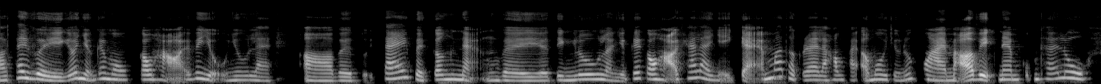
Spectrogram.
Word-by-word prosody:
thay 300 0 +4
vì 200 -10 +3
có 235 - +1
những 255 -7 +2
cái 265 - 0
mâu 220 -3 0
câu 220 0 +2
hỏi 220 +1 -1
ví 270 +1 0
dụ 215 - -1
như 200 -1 -6
là, 180 -3 -6 0.3
ờ, 175 -2 -1
về 175 -2 -2
tuổi - - -18
tác, 280 +5 +2
về 205 - +1
cân 225 +4 +1
nặng, 185 -2 -3
về 175 -1 -1
tiền 200 0 -2
lương 235 +1 +3
là 215 -5 0
những 155 -3 -8
cái 275 - -1
câu 240 -3 +4
hỏi 230 - +3
khá 295 +1 -4
là 290 -7 -1
nhạy 210 +2 -8
cảm 260 +3 +1
á, 350 +2 -1
thật 235 - -5
ra 205 +1 -1
là 195 - -2
hông 210 +2 -5
phải 190 - -8
ở - - -1
môi 220 +2 -1
trường 185 -4 -11
nước 240 +5 -5
ngoài 185 -5 +2
mà 180 - -2
ở - - +9
Việt 220 -1 +5
Nam 225 0 0
cũng 235 - -16
thế 250 +2 -7
luôn. 285 -4 +2
220 Hz, 265 wpm, -22 LUFS, 190-245 Hz, 0.3 s, ở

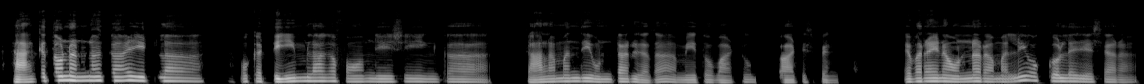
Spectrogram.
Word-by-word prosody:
Hackathon 170 +12 +5
అన్నాక 180 0 +3 0.3
ఇట్లా 160 -2 -2 0.7
ఒక 135 0 -3
టీమ్‌లాగా 155 +4 +3
ఫార్మ్ 135 0 -3
జేసి 130 +1 -4 0.2
ఇంకా 125 0 -7 0.7
చాలా 115 +4 0
మంది 150 0 +1
ఉంటారు 130 +1 -2
గదా! 110 +5 -5 0.2
మీతో 105 0 -6
బాటు 95 +3 -9 0.4
పార్టిసిపెంట్. 100 -1 -8 0.7
ఎవరైనా 145 +1 +2
ఉన్నారా 135 0 +1
మళ్ళీ 150 +9 0
ఒక్కోళ్ళే 150 -3 0
చేసారా? 115 -4 -7
135 Hz, 105 wpm, -24 LUFS, 115-150 Hz, 0.7 s, Hackathon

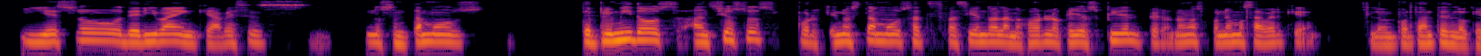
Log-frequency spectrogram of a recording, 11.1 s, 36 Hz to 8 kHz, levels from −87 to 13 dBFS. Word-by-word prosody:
y 145 -1 +1
eso 160 +1 -1
deriva 150 +2 +4
en 130 -2 +1
que 125 0 -5
a 115 - 0
veces 130 0 -7 0.4
nos 140 -2 -2
sintamos 140 +1 +1 0.7
deprimidos, 165 +3 +5
ansiosos, 165 +4 -1
porque 140 -1 -3
no 150 - +4
estamos 150 -1 +1
satisfaciendo 145 0 -2
a - - +3
lo 135 - +2
mejor 135 +3 -1
lo 135 -3 0
que 135 - -1
ellos 135 0 0
piden, 160 0 +1
pero 130 -3 -7
no 135 - -2
nos 140 -1 -1
ponemos 135 0 0
a 130 - +4
ver 135 +2 -3
que - - -8 0.4
lo 115 - -4
importante 125 +4 -1
es - - 0
lo 115 -3 0
que 105 - -5
140 Hz, 185 wpm, -26 LUFS, 130-150 Hz, 0.7 s, deprimidos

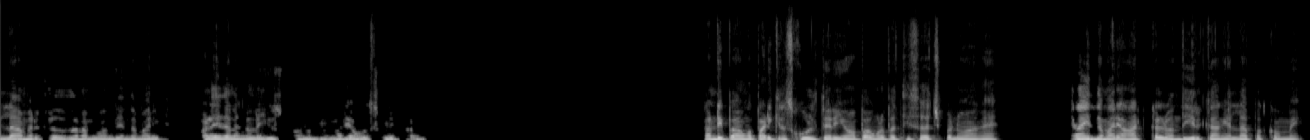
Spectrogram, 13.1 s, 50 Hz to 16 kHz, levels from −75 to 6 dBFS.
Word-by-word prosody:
இல்லாம 190 0 +1
இருக்கிறதுதான், 160 +2 -2
நம்ம 150 -3 -1
வந்து 155 +2 0
இந்த 150 -2 -1
மாரி 155 +2 0 0.5
வலைதளங்கள்ல 155 -2 +2
யூஸ் 155 - -3
பண்ணனும்ன்ற 140 -2 -2
மாதிரி, 155 +1 +1
அவங்களுக்கு 140 -2 -1
சொல்லித்தரணும். 135 -2 -5 2.8
கண்டிப்பா. 185 +1 +4
அவுங்க 175 0 +3
படிக்கிற 185 +1 +1
ஸ்கூல் 195 -2 +2
தெரியும். 160 -1 +3
அப்ப 165 +2 0
அவங்கள 155 0 +1
பத்தி 160 +2 -5
சேர்ச் 160 -1 0
பண்ணுவாங்க. 135 -3 0 0.9
ஏன்னா 240 +2 +3
இந்த 205 -2 +4
மாரி 235 +1 +2
ஆட்கள் 210 0 0
வந்து 175 +1 +1
இருக்காங்க 175 -2 0
எல்லா 145 +1 +1
பக்கமும்மே. 145 -3 -4
160 Hz, 135 wpm, -22 LUFS, 150-180 Hz, 2.8 s, கண்டிப்பா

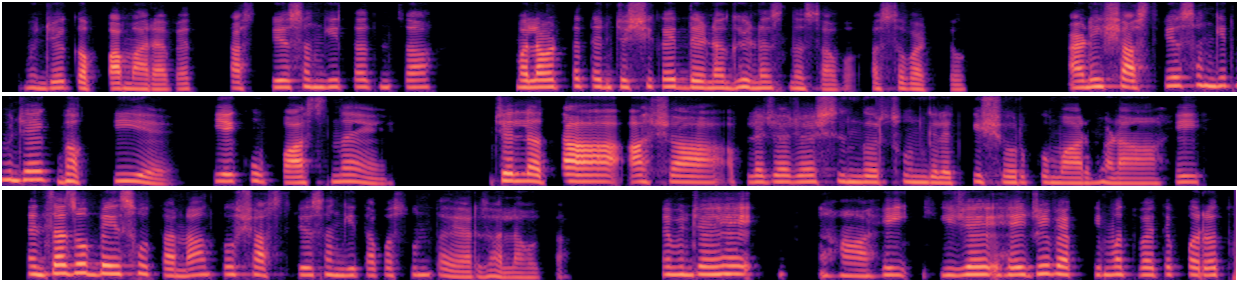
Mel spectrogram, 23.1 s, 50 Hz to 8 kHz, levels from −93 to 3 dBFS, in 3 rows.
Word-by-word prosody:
म्हणजे 200 0 -3
गप्पा 180 -1 +3
माराव्यात. 165 -1 -2 0.3
शास्त्रीय 205 +3 -2
संगीतांचा 225 0 -3 0.6
मला 220 +1 +6
वाटतं 235 +2 +1
त्यांच्याशी 230 0 -1
काही 240 0 +1
देणं-घेणंच 200 -1 +1
नसावं, 160 -5 -7
असं 180 +2 -6
वाटतं 155 -2 -7 0.7
आणि 225 +3 +4
शास्त्रीय 245 +2 +2
संगीत 270 -1 +1
म्हणजे 270 0 +3
एक 270 - -1
भक्ती 230 +1 -1
आहे. 160 -6 -3 0.3
ती 225 - -1
एक 220 0 +1
उपासना 185 -1 -1
आहे. 180 -8 -3 0.7
जे 240 -1 +7
लता, 220 0 +6 0.3
आशा 200 0 +1 0.3
आपल्या 195 +1 -5
ज्या-ज्या 205 0 -1
सिंगरर्स 195 -2 -2
होऊन 195 -2 -2
गेले 180 -2 -1
आहेत. 165 - -5
किशोर 195 -3 -3
कुमार 170 -3 -1
म्हणा, 165 -3 -2 0.3
हे 195 - -1 0.5
यांचा 255 +2 +7
जो 295 +2 +6
बेस 270 0 +6
होता 255 -6 -1
ना, 215 +4 -1
तो 250 - -1
शास्त्रीय 235 -1 -3
संगीतापासून 225 0 -4
तयार 170 -5 -4
झाला 165 -4 -5
होता. 150 -1 -12 0.6
हे 245 - +1
म्हणजे 245 +1 +2
हे 265 -1 +5 0.5
हां, 200 -2 -3
ही 230 0 +1 0.3
हे 225 0 -2
जे 245 +2 +6
हे 235 0 +5
जे 265 - +3
व्यक्तिमत्त्व 245 -2 0
आहे 230 - +2
ते - - -2
परत 230 -1 0
220 Hz, 160 wpm, -24 LUFS, 190-235 Hz, 0.7 s, जे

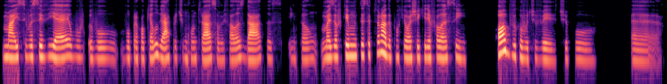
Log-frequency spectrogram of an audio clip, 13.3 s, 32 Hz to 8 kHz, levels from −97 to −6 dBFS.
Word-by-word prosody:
Mas 190 -1 +2
se 200 - -12
você 195 0 0
vier, 190 -1 +2
eu 205 - -4
vou 190 -1 -14
eu 175 - -8
vou 175 -2 -9
vou 175 +1 -11
pra 180 0 -8
qualquer 170 0 -7
lugar 185 -4 +1
pra 180 - -17
te 180 +1 -19
encontrar, 170 -1 -2
só 170 -1 -13
me 160 0 -14
fala 160 0 -5
as 185 +2 -6
datas, 170 0 -2
então 170 0 -13
mas 185 +4 -1
eu 195 - +1
fiquei 210 +2 +2
muito 210 0 0
decepcionada, 225 0 +3
porque 195 0 -13
eu 185 - +1
achei 185 +1 -3
que 185 - -19
ele 185 - -1
ia - - -3
falar 185 -2 -1
assim: 185 -1 -7 0.7
"óbvio 245 -4 +9
que 200 - -19
eu 185 - -1
vou 170 -1 -7
te 170 +2 -19
ver", 160 -3 -7
tipo, 160 -2 -14 0.8
eh, 150 -2 -13
180 Hz, 190 wpm, -24 LUFS, 170-195 Hz, 0.8 s, óbvio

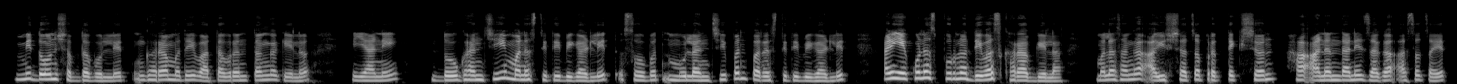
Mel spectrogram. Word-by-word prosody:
मी 240 +3 0
दोन 235 +1 +4
शब्द 190 -6 -4
बोललेत, 170 +1 -2 0.2
घरामध्ये 210 -1 +1
वातावरण 185 +2 -1
तंग 205 +2 0
केलं. 170 +1 -3 0.5
याने 180 +4 -1 0.5
दोघांचीही 210 +6 +2
मनस्थिती 215 -6 +1
बिघडली, 180 +1 0 0.2
सोबत 205 +2 -2
मुलांची 190 -2 0
पण 270 0 +1
परिस्थिती 190 -1 -1
बिघडली 170 +2 -1 0.4
आणि 275 +3 +7
एकूणच 285 +2 +3
पूर्ण 265 0 +3
दिवस 215 +5 +4
खराब 185 -4 +2
गेला. 160 -1 0 0.4
मला 215 +2 +1
सांगा, 225 +3 +1
आयुष्याचा 200 +1 0
प्रत्येक 200 +1 -2
क्षण 215 +3 -1 0.2
हा 210 - +3
आनंदाने 200 +2 +2
जगा 190 0 +1
असंच 195 +1 -5
आहे, 170 +2 0
200 Hz, 135 wpm, -22 LUFS, 185-220 Hz, 0.5 s, आणि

